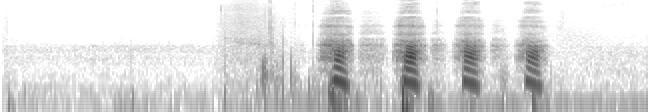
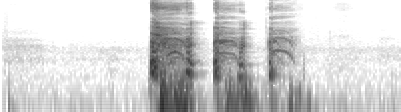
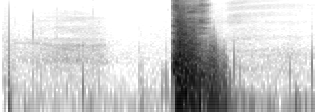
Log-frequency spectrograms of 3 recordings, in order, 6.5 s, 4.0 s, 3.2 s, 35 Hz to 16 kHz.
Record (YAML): exhalation_length: 6.5 s
exhalation_amplitude: 4979
exhalation_signal_mean_std_ratio: 0.28
three_cough_length: 4.0 s
three_cough_amplitude: 11131
three_cough_signal_mean_std_ratio: 0.36
cough_length: 3.2 s
cough_amplitude: 32768
cough_signal_mean_std_ratio: 0.29
survey_phase: beta (2021-08-13 to 2022-03-07)
age: 45-64
gender: Female
wearing_mask: 'No'
symptom_cough_any: true
symptom_shortness_of_breath: true
symptom_sore_throat: true
symptom_fatigue: true
symptom_headache: true
symptom_onset: 3 days
smoker_status: Ex-smoker
respiratory_condition_asthma: false
respiratory_condition_other: false
recruitment_source: Test and Trace
submission_delay: 2 days
covid_test_result: Positive
covid_test_method: RT-qPCR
